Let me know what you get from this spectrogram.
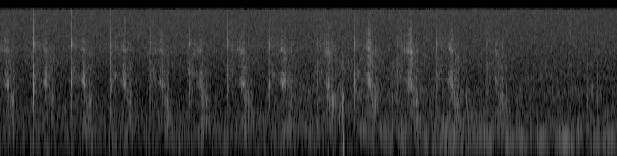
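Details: A household cat enjoying a bit of steak with a peculiar chewing noise: loud, crisp clicking bites come fast and slightly irregular, roughly two and a half per second, with one sharper snap near the middle.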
